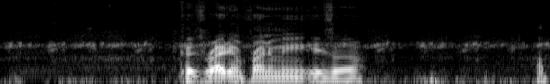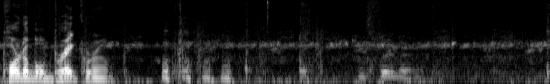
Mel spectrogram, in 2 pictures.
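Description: Frogs croak in a steady, pulsing chorus throughout, with someone talking loudly over it in bursts.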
